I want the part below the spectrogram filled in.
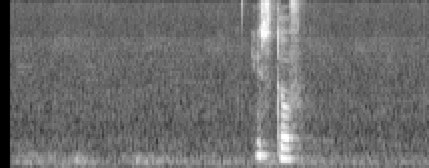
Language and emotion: Russian, neutral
